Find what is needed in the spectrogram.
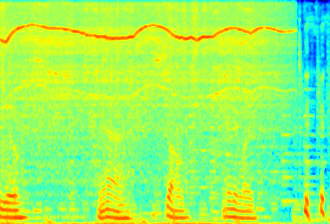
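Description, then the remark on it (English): A high-pitched dental drill whines steadily, its shrill tone wavering slightly, while lower voices talk underneath before the drill cuts off near the end. “So, anyway, then your toes curl up just listening to that sound.”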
